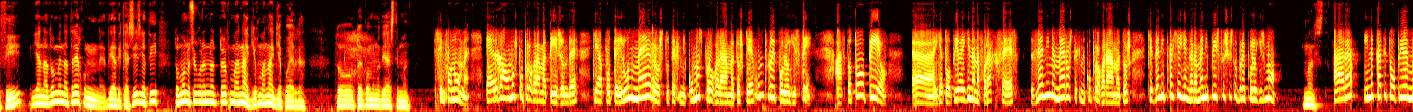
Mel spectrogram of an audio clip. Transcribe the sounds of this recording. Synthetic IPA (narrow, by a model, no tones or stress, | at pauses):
θiʝɐnɐðume̞nɐt̪ɾe̞xunðiɐðikɐsiezʝɐt̪i | t̪o̞mo̞no̞siɣuɾoineo̞t̪i̥t̪oe̞xumeɐnɐɲɟie̞xumeɐnɐɲɟiɐpo̞e̞ɾɣɐ | t̪ot̪o̞e̞po̞me̞no̞ðiɐst̪imɐ | siɱfo̞numee̞ɾɣɐo̞mo̞spupɾo̞ɣɾɐmɐt̪izo̞nd̪e̞ce̞ɐpo̞t̪e̞lunme̞ɾo̞st̪ut̪e̞xnikumɐspɾo̞ɣɾɐmɐt̪o̞sce̞e̞xumpɾo̞ipo̞lo̞ʝist̪i | ɐft̪o̞t̪o̞ːpio̞ | ʝɐt̪o̞ːpio̞e̞ʝineɐnɐfo̞ɾɐxθe̞s | ðe̞nine̞me̞ɾo̞st̪e̞xnikupɾo̞ɣɾɐmɐt̪o̞sce̞ðe̞nipɐɾçieʝe̞ŋɡɾɐme̞nipist̪o̞sist̪ombɾo̞ipo̞lo̞ʝizmo̞ | mɐlist̪ɐɐɾɐine̞kɐt̪it̪o̞ːpio̞e̞m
